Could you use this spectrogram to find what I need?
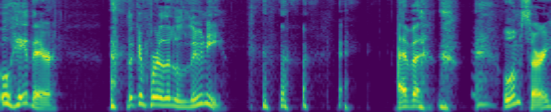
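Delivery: high-pitched put-on Canadian accent. Asked to let someone hear your best Canadian accent, show it off in a put-on Canadian accent. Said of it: "This is my Canadian accent".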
